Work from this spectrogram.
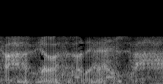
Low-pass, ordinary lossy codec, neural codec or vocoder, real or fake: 3.6 kHz; AAC, 16 kbps; autoencoder, 22.05 kHz, a latent of 192 numbers a frame, VITS, trained on many speakers; fake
